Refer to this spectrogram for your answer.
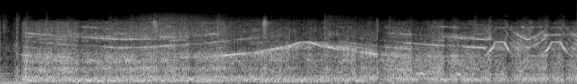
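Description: Several police sirens wail and overlap over a loud, dense street din during clashes on the Alameda at Estación Central, with pitches rising and falling; a faster yelping siren cuts in near the end. No one speaks.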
